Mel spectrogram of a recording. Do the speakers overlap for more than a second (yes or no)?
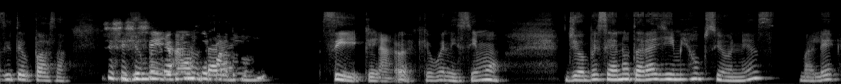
yes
